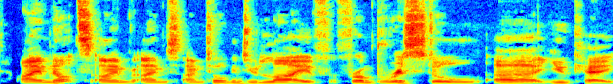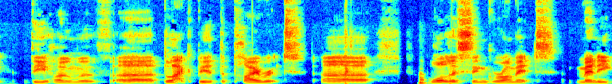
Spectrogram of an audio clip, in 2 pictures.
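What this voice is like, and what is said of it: British accent. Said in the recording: “A lovely accent. Clearly, you are not from America.”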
